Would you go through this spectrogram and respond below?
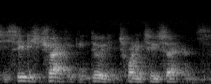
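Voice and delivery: ordinary talk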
